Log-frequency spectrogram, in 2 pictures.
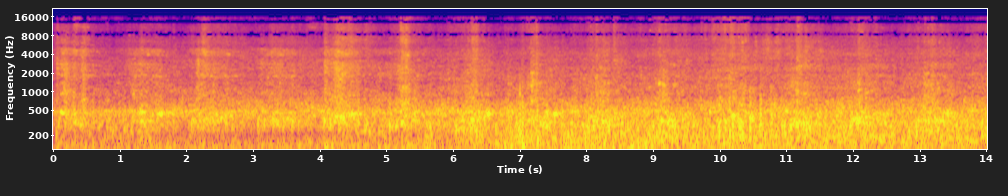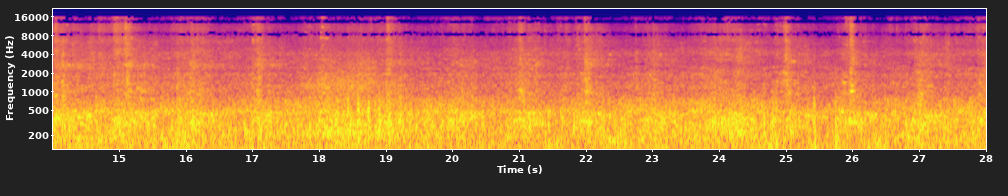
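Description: Railroad tank cars of a long oil train rolling past close by: a steady rumble of steel wheels on rail with repeated clickety-clack as wheel sets pass over the track.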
